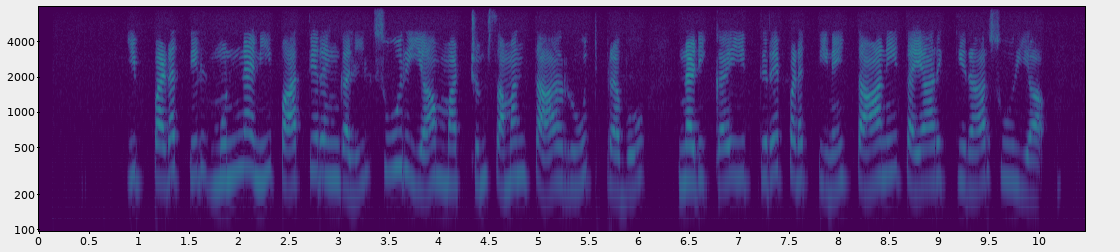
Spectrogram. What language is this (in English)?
Tamil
